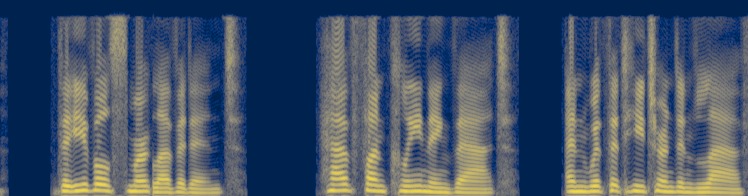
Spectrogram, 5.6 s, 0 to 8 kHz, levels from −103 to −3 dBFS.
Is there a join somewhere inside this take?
yes; 1 cut; at 1.1 s

